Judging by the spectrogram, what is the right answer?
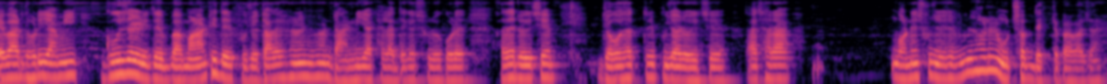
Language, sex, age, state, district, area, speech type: Bengali, male, 18-30, West Bengal, South 24 Parganas, rural, spontaneous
